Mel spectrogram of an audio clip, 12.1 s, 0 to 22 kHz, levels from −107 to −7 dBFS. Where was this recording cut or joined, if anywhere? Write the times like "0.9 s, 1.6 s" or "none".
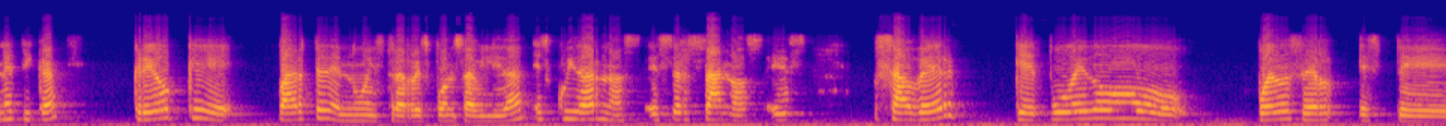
none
